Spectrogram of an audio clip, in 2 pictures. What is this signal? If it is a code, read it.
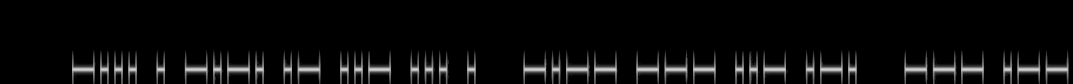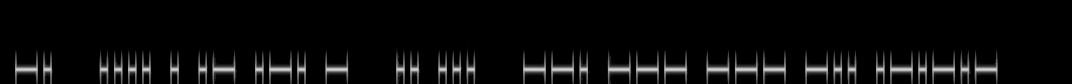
Morse code, heard as a keyed tone, about 17 wpm, 700 Hz. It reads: BECAUSE YOUR OWN HEART IS GOOD.
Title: Sentences from Top 1200 Words 17wpm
